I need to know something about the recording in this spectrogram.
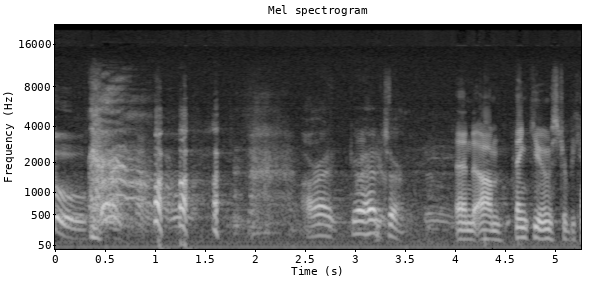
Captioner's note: laughs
